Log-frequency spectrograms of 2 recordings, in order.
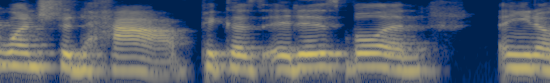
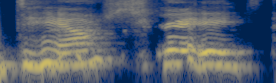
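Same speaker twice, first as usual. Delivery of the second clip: laughing. Real, not acted.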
